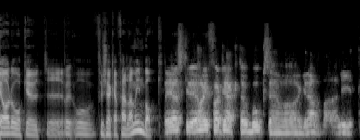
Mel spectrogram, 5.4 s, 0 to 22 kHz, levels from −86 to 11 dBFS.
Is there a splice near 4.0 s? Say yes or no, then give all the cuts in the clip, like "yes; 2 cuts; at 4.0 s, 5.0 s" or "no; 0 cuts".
no; 2 cuts; at 1.0 s, 2.5 s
